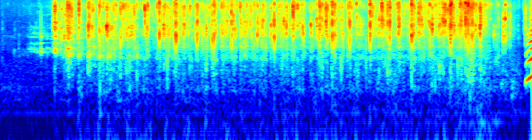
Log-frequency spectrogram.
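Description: A shaken carbonated alcoholic drink fizzes over after opening, with a sustained crackling hiss of bursting bubbles for several seconds, then a sudden louder burst at the very end.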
